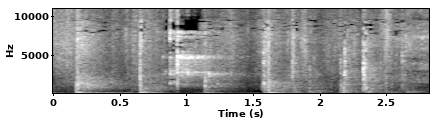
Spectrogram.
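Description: A window being shut: a few dull taps and thuds in quick succession, fairly loud and alone, with no voices.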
